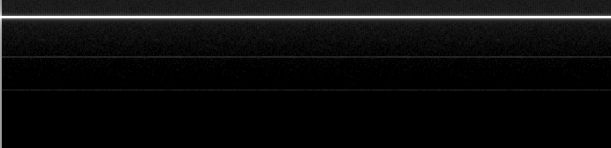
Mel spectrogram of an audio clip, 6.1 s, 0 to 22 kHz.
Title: 13500Hz Tinnitus Ringing Sound - Masking Sound, Pure Tone, Sine Wave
